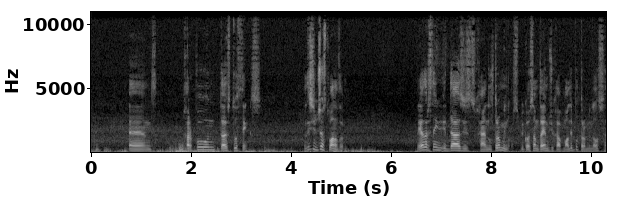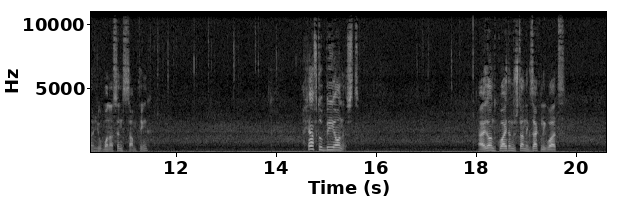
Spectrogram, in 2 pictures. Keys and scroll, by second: 9.3 typing, 11.3-15.7 typing, 16.9-18.7 typing.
